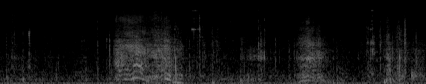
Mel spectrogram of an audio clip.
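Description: Zipper on a child's fabric backpack being pulled open: a longer rasp about a second in and a shorter one around three seconds, with small clicks of handling between.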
